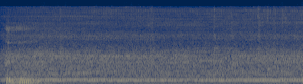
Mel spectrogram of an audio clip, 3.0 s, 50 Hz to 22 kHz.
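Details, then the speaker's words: ProTemp 45K BTU torpedo heater, intake filter missing, switched on: steady motor hum with a constant low tone and no burner roar. The built-in gauge shows zero pressure, so it is an air pump problem and the heater does not fire. "there you go there is no pressure whatsoever in here so that tells me that there's an air pump problem in this right off the bat"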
